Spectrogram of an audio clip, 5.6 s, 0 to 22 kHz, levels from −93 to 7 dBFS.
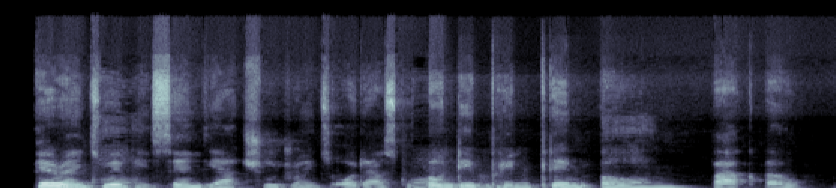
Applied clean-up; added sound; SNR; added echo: neural mask model DeepFilterNet 3.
